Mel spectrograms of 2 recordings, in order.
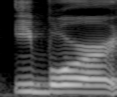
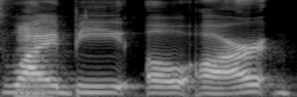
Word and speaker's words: Ybor: But within Tampa, we were in Ybor City, which is a really hip, cool city, which I'm going to talk about. It's called Ybor City. It's a neighborhood in Tampa. It's Ybor, right? Yes, it's Ybor, but you pronounce it Ybor.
